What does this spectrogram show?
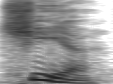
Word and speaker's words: tia: Tia. Tia. Tia. Chia. The Brazilian sounds j and ch result from palatalization.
